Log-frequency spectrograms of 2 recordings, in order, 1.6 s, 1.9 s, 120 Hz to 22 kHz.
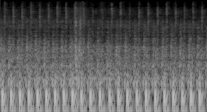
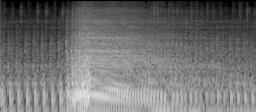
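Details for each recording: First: KX450 with a Rekluse Radius CX auto clutch, idling in gear after free play gain was reduced: steady, even thumping of about nine or ten beats a second with no surging, stumbling or lugging; the clutch no longer drags. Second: now i'm going to hold the front brake because i know it's going to jump forward but if i click it into gear now that it's really trying to hear lugging down the engine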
